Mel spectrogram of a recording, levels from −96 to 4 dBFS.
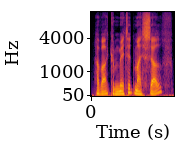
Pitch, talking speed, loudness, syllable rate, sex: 115 Hz, 145 wpm, -17 LUFS, 4.8 syllables/s, male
